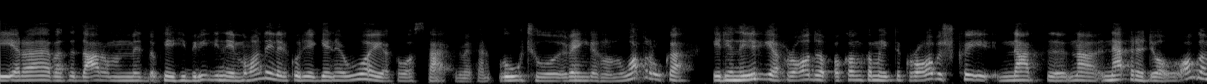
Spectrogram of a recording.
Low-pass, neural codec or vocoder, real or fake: 7.2 kHz; codec, 16 kHz in and 24 kHz out, 0.9 kbps, LongCat-Audio-Codec, fine tuned four codebook decoder; fake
